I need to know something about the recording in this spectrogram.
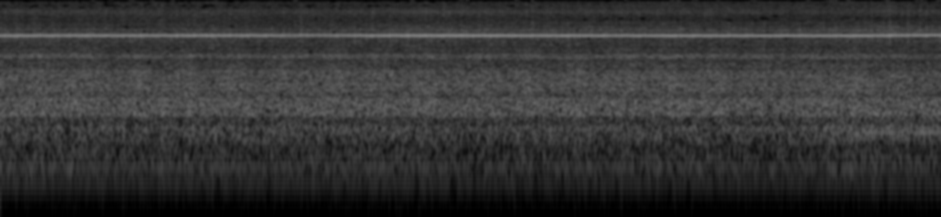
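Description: A rice combine harvester's diesel engine runs while it unloads grain through its auger.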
